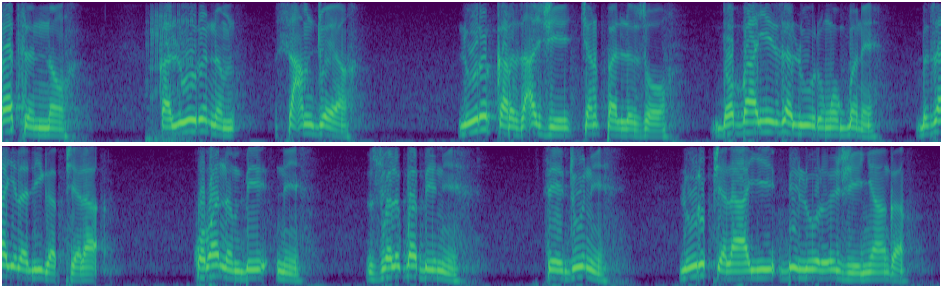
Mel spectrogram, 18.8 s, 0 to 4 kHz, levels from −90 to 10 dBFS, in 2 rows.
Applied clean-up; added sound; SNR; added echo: none; Bird; 16 dB; none.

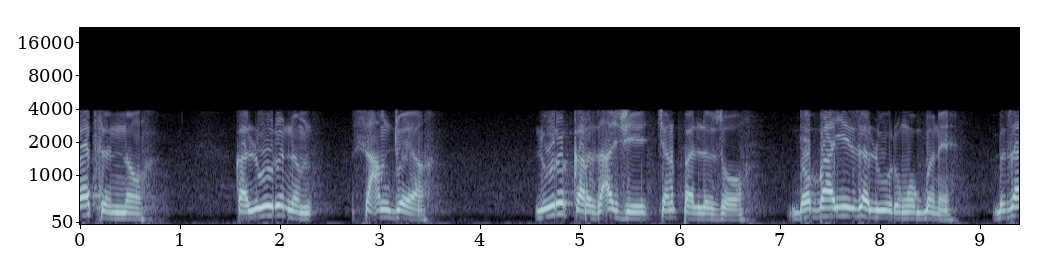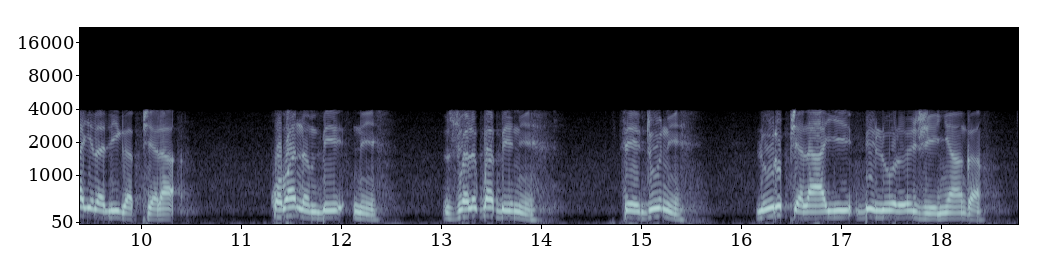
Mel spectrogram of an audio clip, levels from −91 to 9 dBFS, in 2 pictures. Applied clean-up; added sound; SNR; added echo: none; none; none; none.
